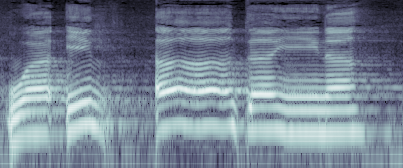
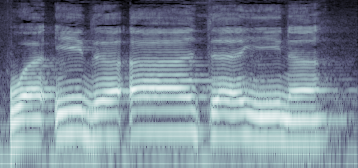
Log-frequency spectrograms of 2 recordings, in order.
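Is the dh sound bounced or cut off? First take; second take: cut off; bounced. First: The dh sound is cut off abruptly. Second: The dh sound bounces with an added vowel. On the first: "suaranya jangan sampai putus" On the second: "jangan sampai dipantul"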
